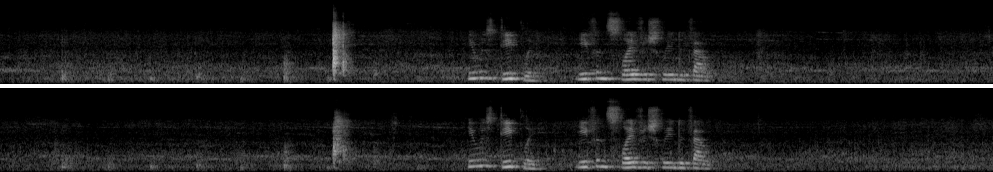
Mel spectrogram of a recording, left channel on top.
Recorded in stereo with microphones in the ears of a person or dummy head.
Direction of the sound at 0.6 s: 30° left (ahead or behind).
